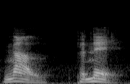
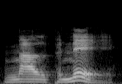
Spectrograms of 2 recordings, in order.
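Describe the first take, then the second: First: Ngal is stressed as a separate word. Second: Ngal is unstressed, joined to pene as one word. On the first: The two words stand apart. The speaker calls it wrong. "not ngal pene" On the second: The two words function as one word. The speaker calls it right. "this word here loses its accent because this then functions as one word"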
